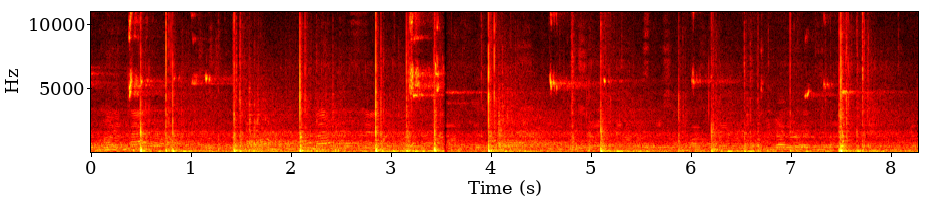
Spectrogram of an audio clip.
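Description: Several basketballs bouncing irregularly on a hardwood court, with short high sneaker squeaks in between, echoing in a large empty arena.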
